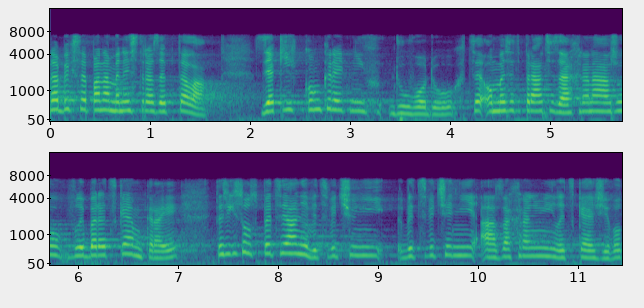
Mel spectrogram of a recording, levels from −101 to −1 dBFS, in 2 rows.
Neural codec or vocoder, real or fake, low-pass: none; real; 7.2 kHz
